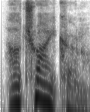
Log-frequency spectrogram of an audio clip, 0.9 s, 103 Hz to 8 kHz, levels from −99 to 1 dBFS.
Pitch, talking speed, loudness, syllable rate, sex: 115 Hz, 200 wpm, -15 LUFS, 6.3 syllables/s, male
